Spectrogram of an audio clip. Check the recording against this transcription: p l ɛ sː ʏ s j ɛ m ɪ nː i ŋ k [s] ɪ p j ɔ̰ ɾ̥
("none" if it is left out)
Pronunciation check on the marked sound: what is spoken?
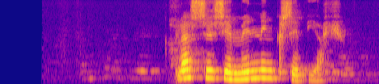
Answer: s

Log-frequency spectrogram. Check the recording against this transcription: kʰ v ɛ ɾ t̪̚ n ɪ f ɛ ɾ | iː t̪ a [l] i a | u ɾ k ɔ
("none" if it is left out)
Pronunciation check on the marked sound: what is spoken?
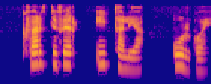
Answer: l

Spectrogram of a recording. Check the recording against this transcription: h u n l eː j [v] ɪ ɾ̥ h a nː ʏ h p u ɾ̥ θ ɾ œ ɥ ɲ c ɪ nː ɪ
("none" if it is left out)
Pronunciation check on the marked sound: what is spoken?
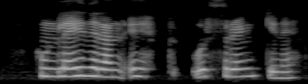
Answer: ð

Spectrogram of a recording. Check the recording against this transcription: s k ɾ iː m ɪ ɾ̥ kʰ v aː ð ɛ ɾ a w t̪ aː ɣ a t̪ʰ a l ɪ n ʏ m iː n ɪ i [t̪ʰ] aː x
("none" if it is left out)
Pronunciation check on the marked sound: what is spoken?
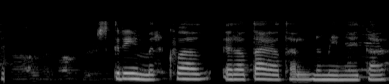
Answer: t̪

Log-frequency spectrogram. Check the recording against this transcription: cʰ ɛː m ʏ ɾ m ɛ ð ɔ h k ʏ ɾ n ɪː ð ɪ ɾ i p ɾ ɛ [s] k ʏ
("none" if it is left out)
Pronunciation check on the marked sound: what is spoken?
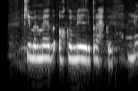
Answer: h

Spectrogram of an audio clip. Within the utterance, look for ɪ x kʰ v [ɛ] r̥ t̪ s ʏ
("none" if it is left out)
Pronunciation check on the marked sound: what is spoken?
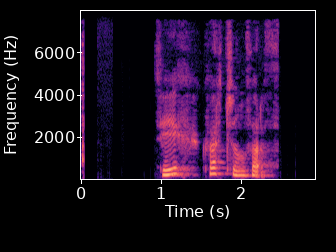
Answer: ɛ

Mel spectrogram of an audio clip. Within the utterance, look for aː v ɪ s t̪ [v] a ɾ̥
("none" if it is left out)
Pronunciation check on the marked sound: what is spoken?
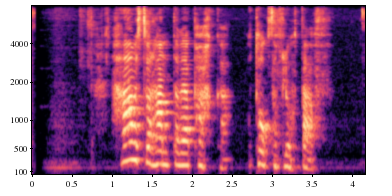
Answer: v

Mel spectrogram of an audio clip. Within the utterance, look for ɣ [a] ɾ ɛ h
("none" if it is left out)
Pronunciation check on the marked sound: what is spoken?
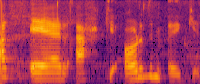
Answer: ɛ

